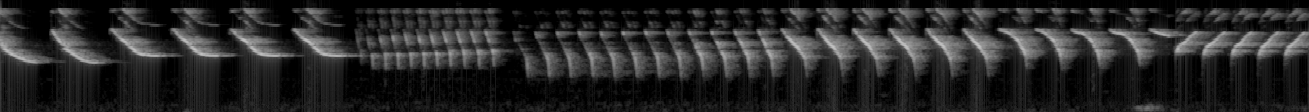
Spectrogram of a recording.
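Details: Long continuous canary song played to coax young birds into singing: a run of falling whistled notes, a brief dense buzzing roll, then a steady train of sharp repeated chips about three per second.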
